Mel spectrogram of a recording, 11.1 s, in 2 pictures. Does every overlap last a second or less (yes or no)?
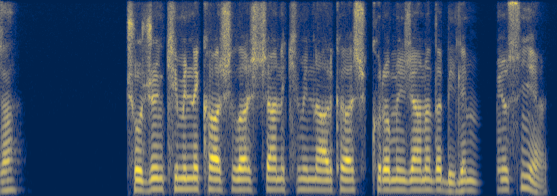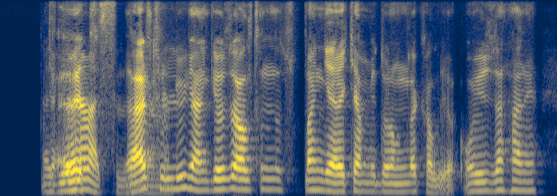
no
